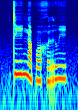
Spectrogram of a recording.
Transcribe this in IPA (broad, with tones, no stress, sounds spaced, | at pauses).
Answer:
t iː˦ ŋ a˨ p ɔ˨ h ʊ˨ r β i˦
